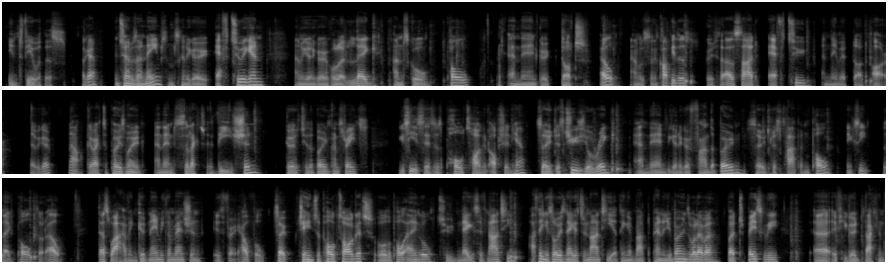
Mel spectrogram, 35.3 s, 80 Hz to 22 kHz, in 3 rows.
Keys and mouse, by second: 0.2 click, 0.9 click, 3.1 F2, 5.8 BackSpace, 10.2 F2, 12.3 click, 12.6 ctrl+Tab, 15.7 click, 16.8 click, 18.7-19.9 drag, 20.7-24.0 drag, 27.4-30.4 drag, 31.4 middle click, 33.3 click, 34.1 Tab, 34.5 Tab, 34.7 Tab, 34.8 Tab, 35.0 Tab, 35.2 Tab.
